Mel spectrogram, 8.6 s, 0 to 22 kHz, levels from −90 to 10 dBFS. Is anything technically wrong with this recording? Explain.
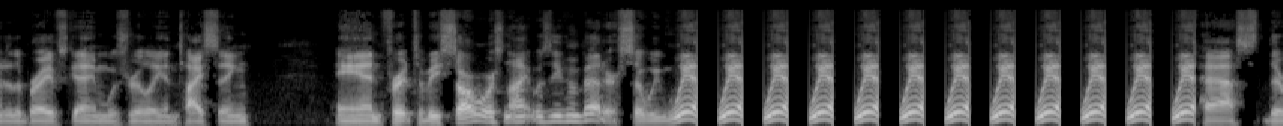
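Yes. Stutter with silent gaps runs from 4.64 to 7.96 s. The stream likely stalled, and each retry replayed the same 158 ms fragment before running empty. That burst repeats 11 times, every 302 ms, with 145 ms of digital silence between, and the speech for that stretch is lost.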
